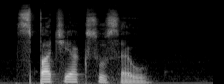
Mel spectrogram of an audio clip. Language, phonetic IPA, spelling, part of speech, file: Polish, [ˈspat͡ɕ ˈjak ˈsusɛw], spać jak suseł, phrase, Pl-spać jak suseł.ogg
